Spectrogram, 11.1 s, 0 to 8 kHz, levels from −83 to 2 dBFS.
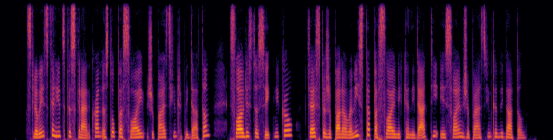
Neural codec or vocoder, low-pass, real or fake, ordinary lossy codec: codec, 16 kHz, 0.5 kbps, FunCodec, trained on LibriTTS, 25 frames a second; none; fake; none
